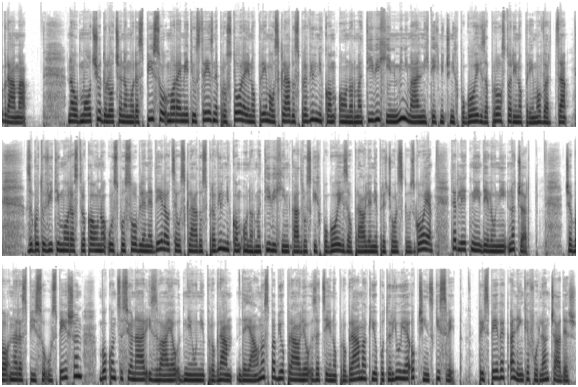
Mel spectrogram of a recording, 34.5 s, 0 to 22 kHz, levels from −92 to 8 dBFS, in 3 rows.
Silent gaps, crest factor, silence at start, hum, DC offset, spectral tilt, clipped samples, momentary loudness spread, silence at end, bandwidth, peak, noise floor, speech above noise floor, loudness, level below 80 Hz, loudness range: none; 10 dB; 0 s; none; under 0.1%; -6.5 dB/octave; 0.4%; 5 LU; 0.05 s; 16 kHz; 0 dBFS; -31 dBFS; 22 dB; -10 LUFS; -30 dBFS; 2 LU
